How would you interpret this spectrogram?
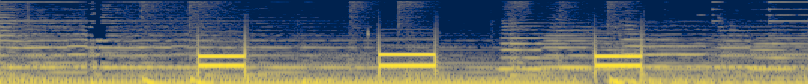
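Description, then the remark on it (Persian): Three short two-pitch keypad beeps sound one after another at a steady pace as a small boy standing on a drinks crate dials a phone number on a shop telephone, clear over a low background hum with no one speaking. “جعبه نوشابه را به سمت تلفن هل داد و بر روی جعبه رفت تا دستش به دکمه های تلفن برسد و شروع کرد به گرفتن شماره.”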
